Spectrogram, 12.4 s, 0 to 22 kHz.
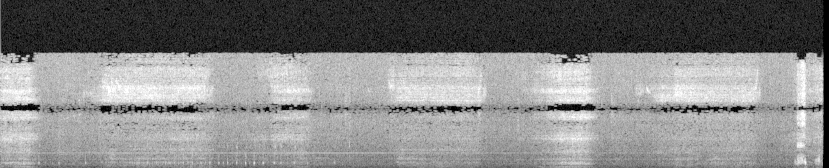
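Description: Steady, rhythmic rasping snores with breathy exhales, about 14 breaths a minute, over faint room hum: dog snoring.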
